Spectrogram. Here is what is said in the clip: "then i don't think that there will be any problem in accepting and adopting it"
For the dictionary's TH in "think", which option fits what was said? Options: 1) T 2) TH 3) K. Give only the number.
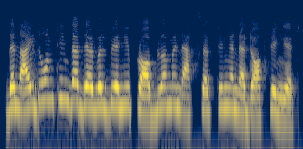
1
